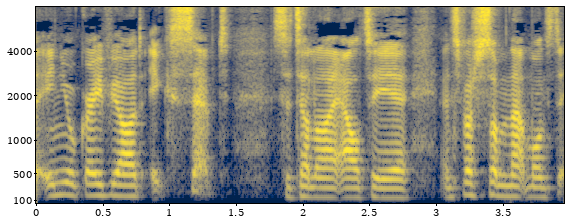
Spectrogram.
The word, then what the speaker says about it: Altair: Satellarknight Altair, or some people will debate the pronunciation, but I like to think it's pronounced the same way as the Assassin's Creed guy, Altair. This guy has a similar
